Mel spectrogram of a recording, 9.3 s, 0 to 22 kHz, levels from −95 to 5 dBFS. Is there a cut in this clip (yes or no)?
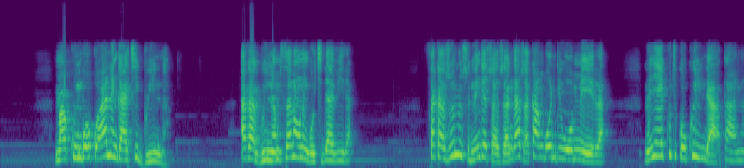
no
